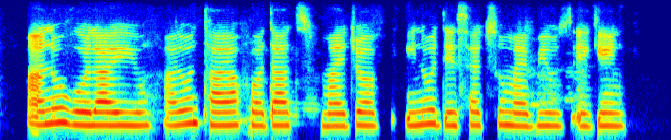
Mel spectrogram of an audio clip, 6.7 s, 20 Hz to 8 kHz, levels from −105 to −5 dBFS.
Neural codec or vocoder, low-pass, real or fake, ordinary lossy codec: none; 7.2 kHz; real; Opus, 32 kbps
